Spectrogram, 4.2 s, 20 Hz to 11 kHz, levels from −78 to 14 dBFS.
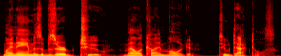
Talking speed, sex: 130 wpm, male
